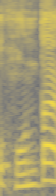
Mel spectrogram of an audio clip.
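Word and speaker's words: junta: अब देखो हुंता को इंग्लिश में लिखते हैं जुंता, ये जे है ना, इसको एच प्रोनाउंस करते हैं, ठीक है, इसको एच प्रोनाउंस करते हैं, लेकिन लिखा जाता है जुंता और बोला जाता है हुंता, ठीक है।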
